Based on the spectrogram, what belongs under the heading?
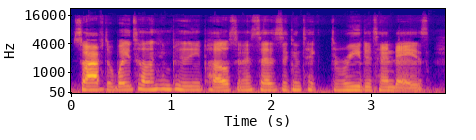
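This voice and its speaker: A woman's voice: deep voice, fast talker, slight background noise. A woman vlogger telling a frustrating restaurant story in casual chat, acting out what each person said. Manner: animated retelling, acts out quoted lines.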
